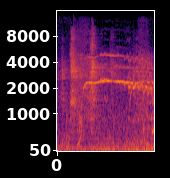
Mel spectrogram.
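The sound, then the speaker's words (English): A wild Brumby horse on a cattle station in Western Australia neighs, a long, high, wavering whinny held for over a second above steady background noise. “Joe Hughes is attempting to set a world record, training up to 70 wild Brumbies in just 7 days”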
